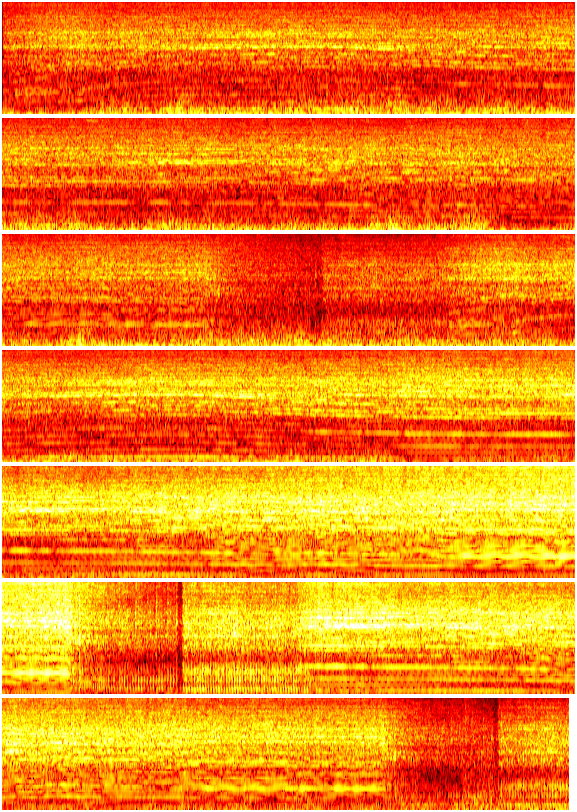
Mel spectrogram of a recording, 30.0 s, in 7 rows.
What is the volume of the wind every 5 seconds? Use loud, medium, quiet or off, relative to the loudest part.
loud, loud, loud, medium, quiet, medium.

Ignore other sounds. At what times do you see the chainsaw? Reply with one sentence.
You can hear the chainsaw from 0.0 to 29.9 s.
